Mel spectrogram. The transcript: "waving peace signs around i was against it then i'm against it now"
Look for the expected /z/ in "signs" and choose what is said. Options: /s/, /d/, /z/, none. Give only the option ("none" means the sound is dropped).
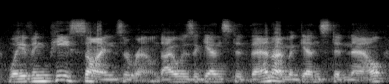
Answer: /z/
